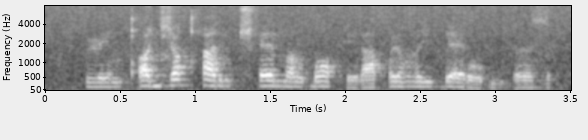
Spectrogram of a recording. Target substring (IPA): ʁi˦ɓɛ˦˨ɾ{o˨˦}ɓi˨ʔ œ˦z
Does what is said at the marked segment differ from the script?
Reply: yes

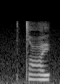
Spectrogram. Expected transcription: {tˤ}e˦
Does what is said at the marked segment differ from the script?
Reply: no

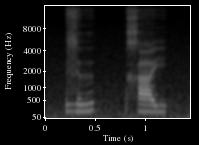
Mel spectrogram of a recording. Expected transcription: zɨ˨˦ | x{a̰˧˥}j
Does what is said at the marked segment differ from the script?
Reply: yes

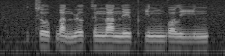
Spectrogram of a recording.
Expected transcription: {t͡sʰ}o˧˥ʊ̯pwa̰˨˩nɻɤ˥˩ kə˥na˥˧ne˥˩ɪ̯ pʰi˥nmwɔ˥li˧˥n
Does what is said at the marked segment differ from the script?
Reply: yes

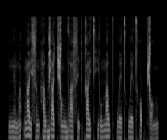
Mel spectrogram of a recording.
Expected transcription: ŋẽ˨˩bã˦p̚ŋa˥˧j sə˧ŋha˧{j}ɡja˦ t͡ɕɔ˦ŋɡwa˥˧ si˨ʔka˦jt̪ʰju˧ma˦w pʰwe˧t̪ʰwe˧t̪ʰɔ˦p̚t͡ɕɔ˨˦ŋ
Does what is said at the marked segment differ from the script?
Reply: yes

